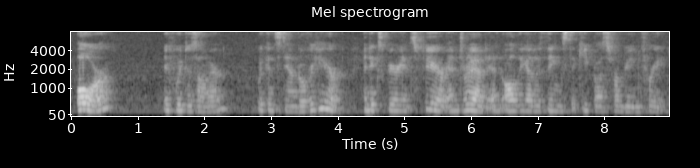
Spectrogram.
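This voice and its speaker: A woman minister speaks with calm, gentle guidance, her voice at a middle pitch. She moves into lively storytelling. The sound rings in an echoey room with a faint hum behind it. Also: unhurried, recorded from a distance. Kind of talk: sermon.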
